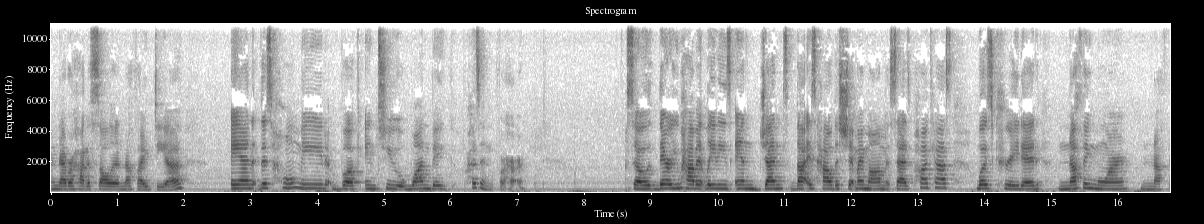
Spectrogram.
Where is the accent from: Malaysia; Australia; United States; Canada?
Canada; Windsor, Ontario; moved away as an adult; now in Toronto, Canada; I was actually born in Windsor, Ontario, who some say is the armpit of Canada, but hey, it's home. I moved to Toronto when I was 23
